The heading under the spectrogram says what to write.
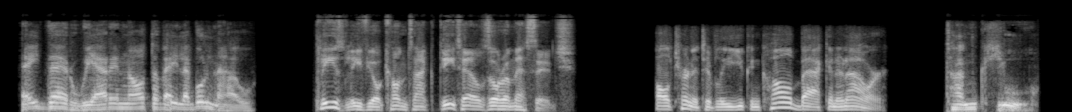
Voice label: voice message

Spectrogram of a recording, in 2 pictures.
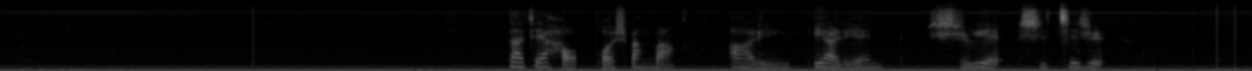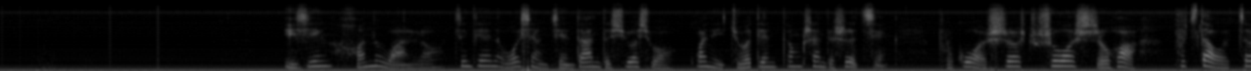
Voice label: chinese

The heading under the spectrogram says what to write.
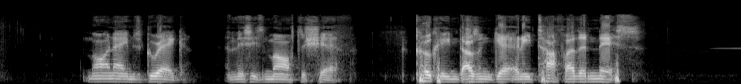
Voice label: helium nonsense

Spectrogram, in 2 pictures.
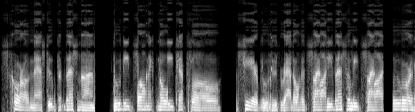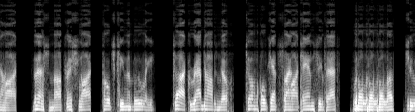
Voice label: wavepad s voice

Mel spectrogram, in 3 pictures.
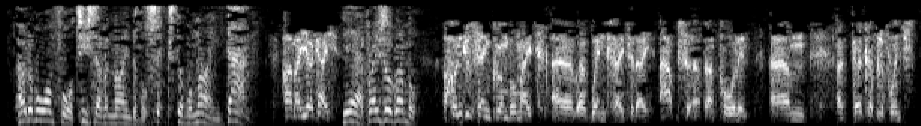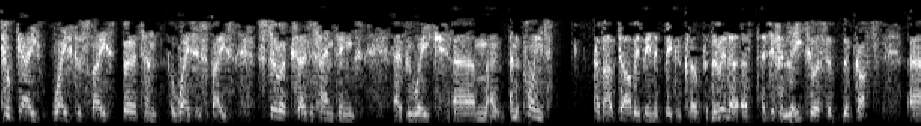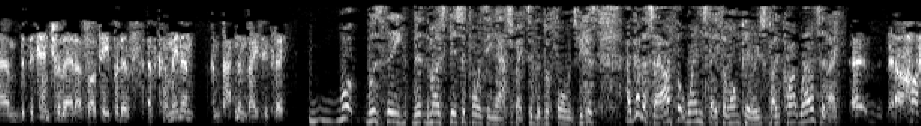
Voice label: funny radio clip

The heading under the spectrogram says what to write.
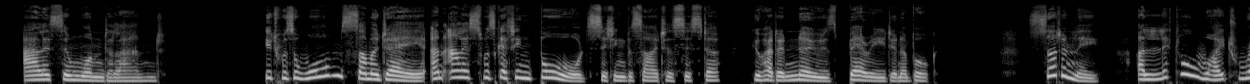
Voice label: british accent long form narrations

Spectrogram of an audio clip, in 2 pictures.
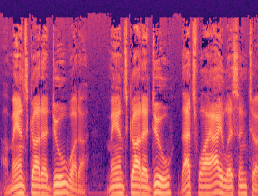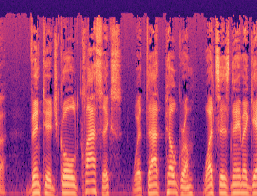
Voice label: john wayne sound alike radio promo

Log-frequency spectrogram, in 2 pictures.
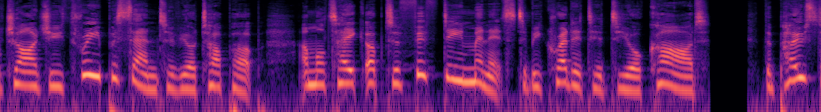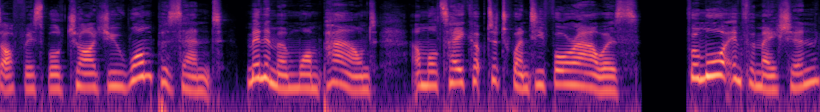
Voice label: mastercard voice over segments; goprepaid

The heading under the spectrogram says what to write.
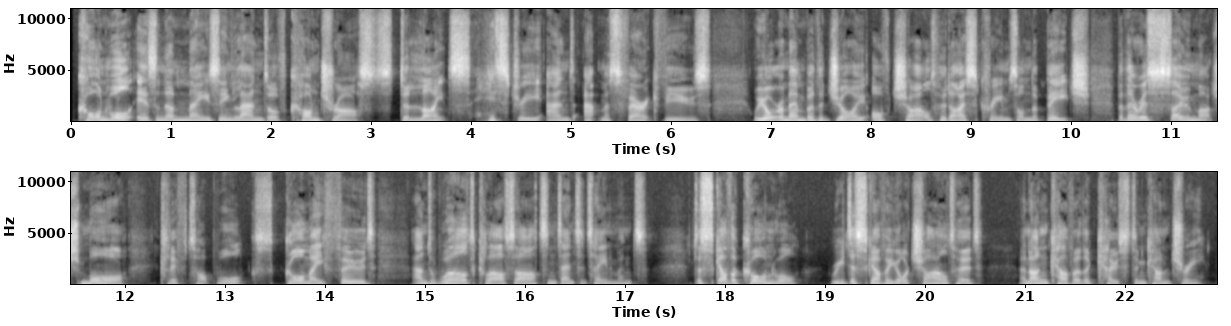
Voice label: voice over

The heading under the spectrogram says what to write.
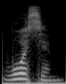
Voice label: how to say eight in russian

